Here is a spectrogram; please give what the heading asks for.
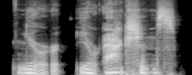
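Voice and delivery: croaked words. Louise answering Michelle about whether change is real, croaking. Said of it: "she croaked".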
